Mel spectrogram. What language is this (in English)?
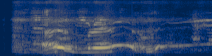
Icelandic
